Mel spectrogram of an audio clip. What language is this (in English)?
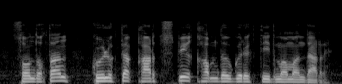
Kazakh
